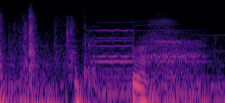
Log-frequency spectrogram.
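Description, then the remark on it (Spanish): A car door shuts with a couple of dull, solid thunks as a man gets into the car and sets it moving, followed by a steady tonal hum that holds for the rest of the moment. “El hombre increíble sube al auto y lo pone en movimiento ante el desconcierto y asombro del hombre.”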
